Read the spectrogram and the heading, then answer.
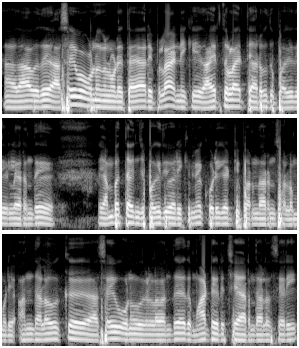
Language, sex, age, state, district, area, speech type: Tamil, male, 45-60, Tamil Nadu, Krishnagiri, rural, spontaneous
